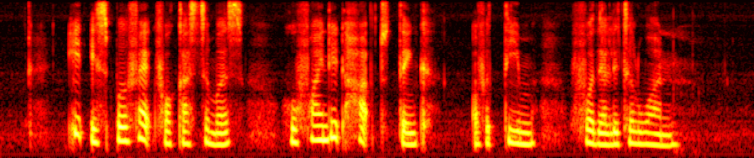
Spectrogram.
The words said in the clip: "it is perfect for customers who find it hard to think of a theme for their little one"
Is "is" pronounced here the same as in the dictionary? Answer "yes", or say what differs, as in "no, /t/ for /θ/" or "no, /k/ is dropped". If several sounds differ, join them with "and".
no, /s/ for /z/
